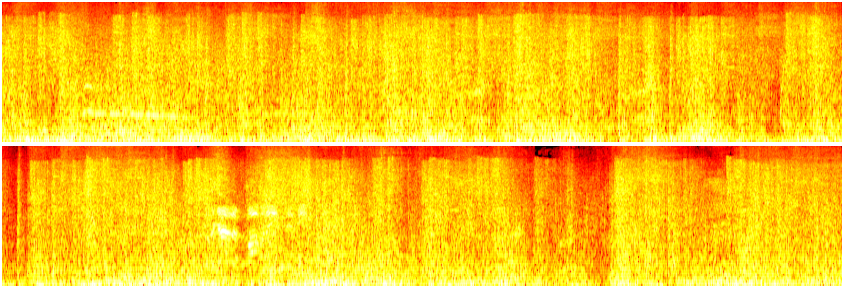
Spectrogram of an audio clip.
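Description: Swords clash and spells crackle in a dense game battle.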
